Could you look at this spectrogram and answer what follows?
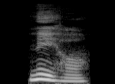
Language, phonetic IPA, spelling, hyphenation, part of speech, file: Hungarian, [ˈneːɦɒ], néha, né‧ha, adverb, Hu-néha.ogg
- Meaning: 1. sometimes 2. once, formerly (during some period in the past)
